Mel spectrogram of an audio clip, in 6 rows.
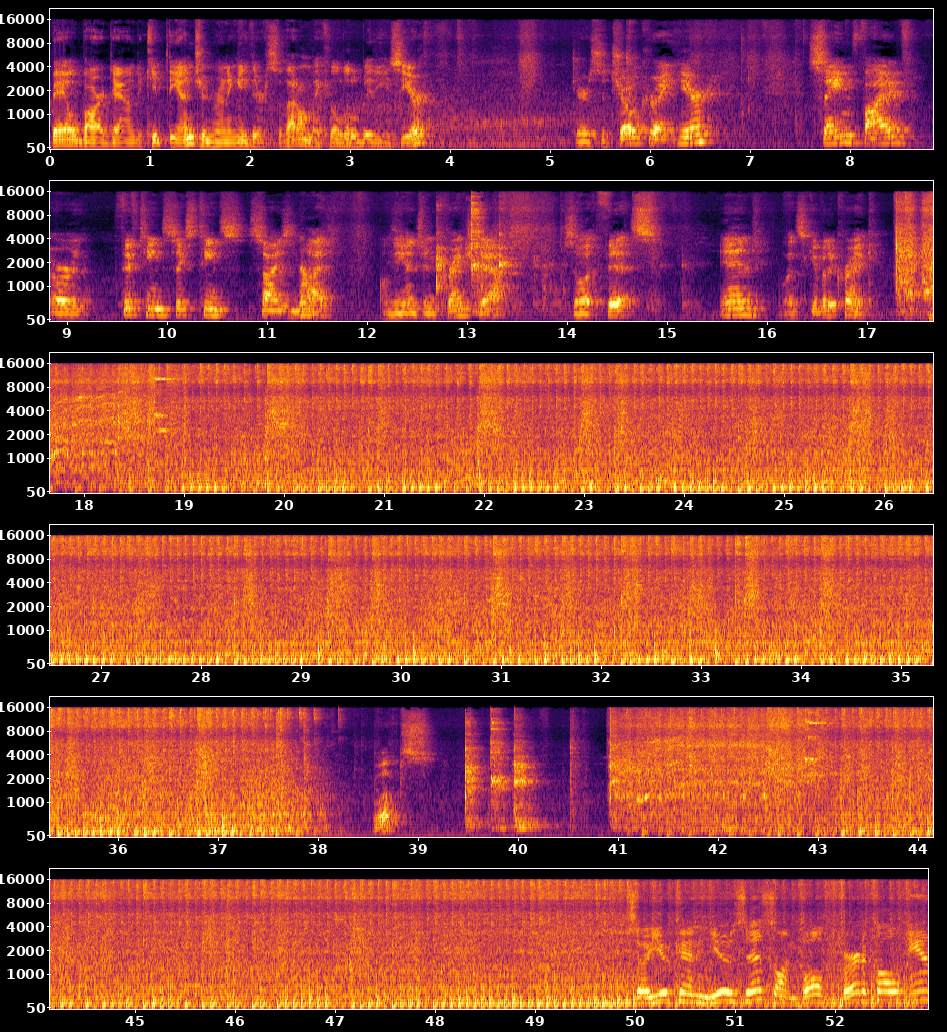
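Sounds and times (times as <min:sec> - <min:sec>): small engine running: 0:17.4 - 0:38.1, 0:41.0 - 0:52.8.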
